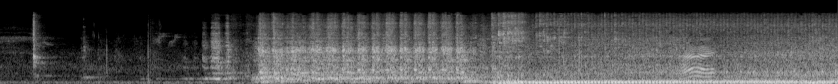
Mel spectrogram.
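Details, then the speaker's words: Farmall A antique tractor on its 6-volt system, started after a transmission service refilled with 5 quarts: a few clicks, then steady cranking about four beats a second before it fires and runs. The 6-volt starter turns it fine. Normal cranking. "Don't turn too bad for 6 volt. Let some of that new stuff get flowing in there. Turning and churning."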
